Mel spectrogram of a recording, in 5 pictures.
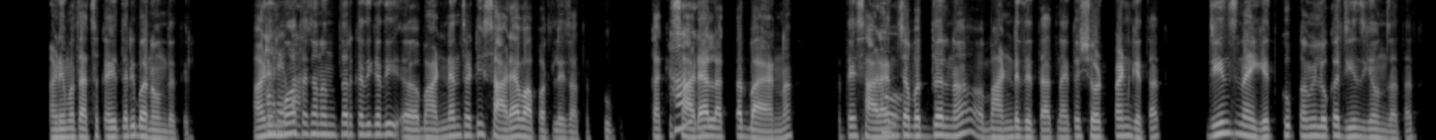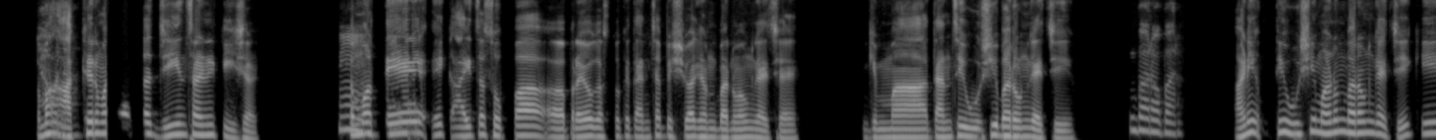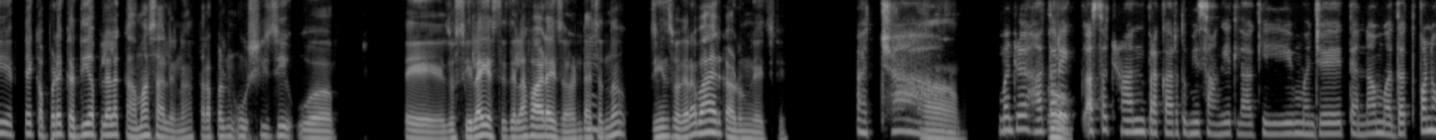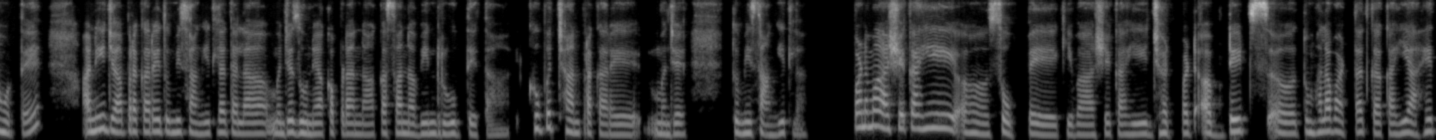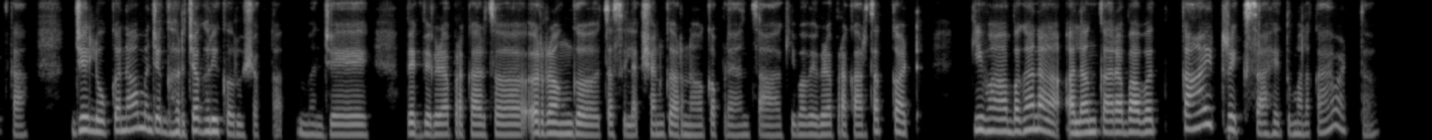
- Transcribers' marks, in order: unintelligible speech; other noise; tapping
- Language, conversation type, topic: Marathi, podcast, जुन्या कपड्यांना नवीन रूप देण्यासाठी तुम्ही काय करता?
